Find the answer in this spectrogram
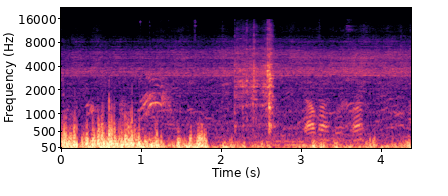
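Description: Compost being raked and packed into a ring of clay roof tiles: dull scraping and knocking for the first two seconds, then a single sharp clack.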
